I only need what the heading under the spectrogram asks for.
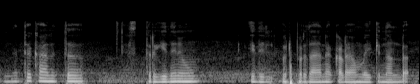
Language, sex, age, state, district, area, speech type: Malayalam, male, 18-30, Kerala, Idukki, rural, spontaneous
